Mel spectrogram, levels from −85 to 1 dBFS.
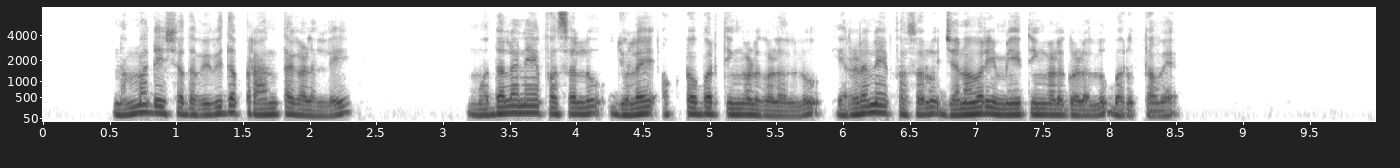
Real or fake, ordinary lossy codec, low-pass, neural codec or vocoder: fake; none; 7.2 kHz; codec, 44.1 kHz, 7.8 kbps, Pupu-Codec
